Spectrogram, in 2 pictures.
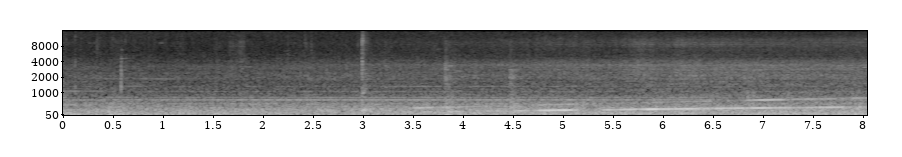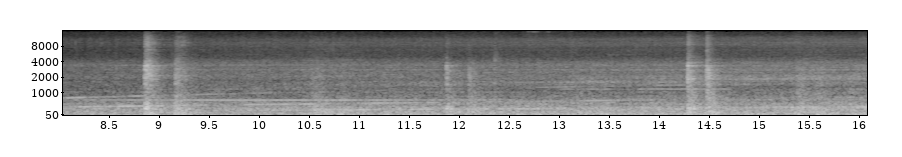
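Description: Keikyu 2000 series electric train heard from on board, its traction motors whining and rising steadily in pitch as the train accelerates from about four seconds in, over a low rumble of wheels on rail. Sharp rail-joint clacks come at about nine, twelve and fourteen seconds.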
